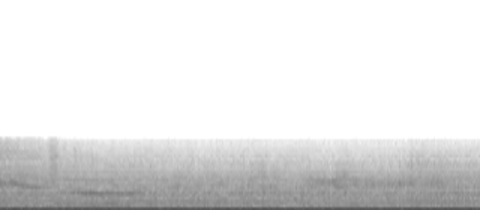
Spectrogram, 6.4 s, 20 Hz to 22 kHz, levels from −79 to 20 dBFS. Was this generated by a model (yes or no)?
yes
